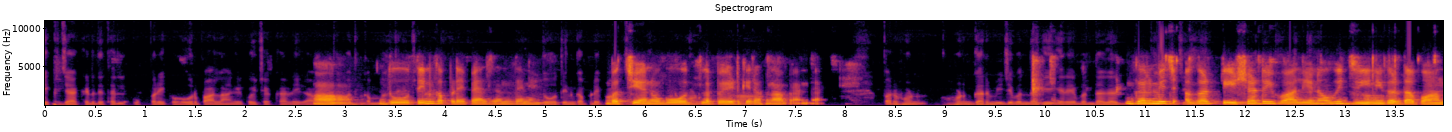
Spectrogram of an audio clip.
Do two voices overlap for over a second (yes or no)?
yes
